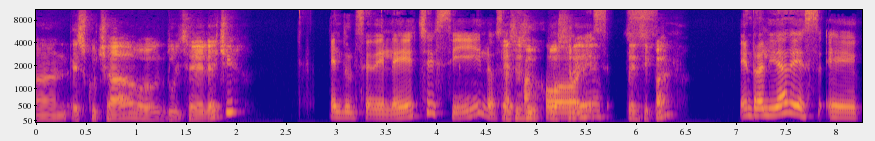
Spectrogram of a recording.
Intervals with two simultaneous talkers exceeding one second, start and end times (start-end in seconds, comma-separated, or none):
4.2-5.8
